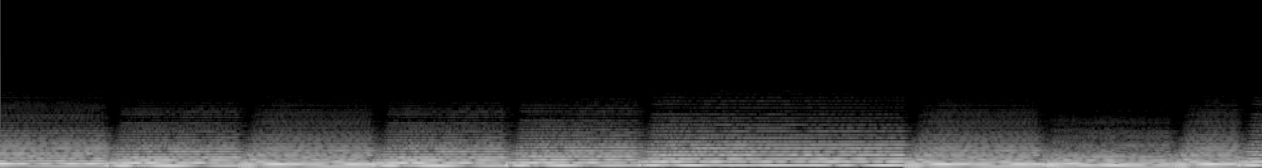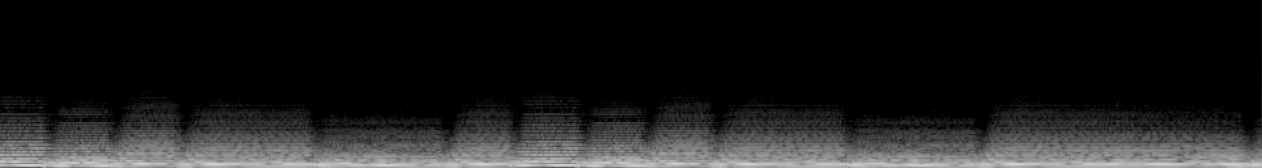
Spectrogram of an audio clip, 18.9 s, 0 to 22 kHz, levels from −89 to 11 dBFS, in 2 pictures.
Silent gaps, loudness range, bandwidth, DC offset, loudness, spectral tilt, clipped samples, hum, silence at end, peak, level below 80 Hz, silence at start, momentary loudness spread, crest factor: none; 1 LU; 5.6 kHz; 0.2%; -13 LUFS; -6.5 dB/octave; under 0.1%; none; 0 s; -2 dBFS; -70 dBFS; 0 s; 5 LU; 12 dB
